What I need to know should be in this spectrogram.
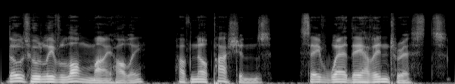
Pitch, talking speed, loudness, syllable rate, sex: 105 Hz, 185 wpm, -17 LUFS, 5.4 syllables/s, male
